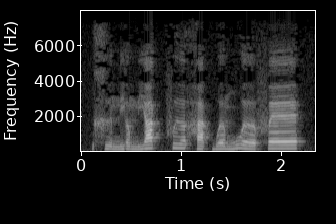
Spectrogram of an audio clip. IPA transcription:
x ɨ˨˩˨ n j ə˨˩˨ m j a˦˥ k̚ f ɨ˧ ə̯ h a˨˩ k̚ w ə˨˩˦ m w əː˨˩ f ɛ˧

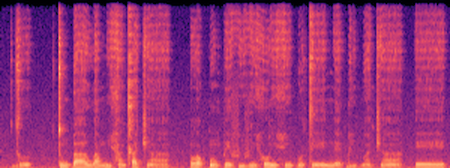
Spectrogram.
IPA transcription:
d ʊ˨ | t ũ˦ ɡ͡b aː˨ w a˨ m i˦ h ã˨ kʼ a˦ t͡ʃ ã˨ | l ɔ˦ k͡p ũ˨ p e˦ f i˦ v ĩ˨ h o˦ ɾ ĩ˨ h ĩ˦˨ ɓ o˨ t eː˨˦ n ɛ˨ ɓ i˨ b ã˨ t͡ʃ ã˦˨ | eː˦

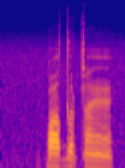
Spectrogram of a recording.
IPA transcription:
k͡p i dˤ ɛ ʈ ɛ̃

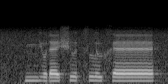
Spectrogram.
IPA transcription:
nʲ o˥˧ ɾ ɛ˥˧ ʃ ɯ˥ t͡s l ɯ˥ x ɛː˥

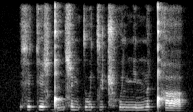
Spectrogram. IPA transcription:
x e k e ɬ ɡ͡ǃ e nʲ ɬ ɐ nʲ t̪ u tʲ ɐ ʈ͡ʂʰ u lʲ nʲ ɐ nʲ n̪ ɐ ǃʰ a

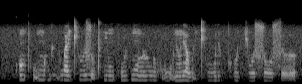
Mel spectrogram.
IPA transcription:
kʼ ɔ̃ kʰ ṵ m ə ɡʱ ḭ w æ cʰ ɯ z ṵ tʰ j ũ kʷʼ i ɓ ũ l ɯ w ə xʷ ə̰ w ṵ ɾʲ õ ɾʲ a w ḭ cʰ u ɾʲ ʊ kʰ ʊ c ʊ s o s ə̰

